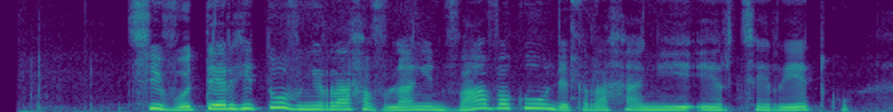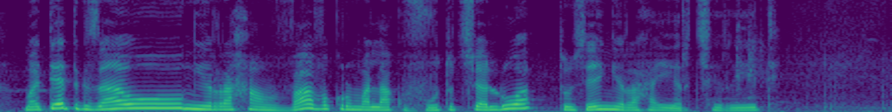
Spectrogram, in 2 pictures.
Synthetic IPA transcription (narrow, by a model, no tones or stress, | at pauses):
t͡sivot̪eɾiɦit̪uviŋirahəvulaŋinivavakuɳɖ͡ʐekirahəŋieɾit͡seɾet̪u̥kʲu̥ | mat̪et̪ikizauŋirahanivavakurumalakuvut̪ut͡sialuət̪uzejŋiɾaɦəeɾit͡seɾet̪i̥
